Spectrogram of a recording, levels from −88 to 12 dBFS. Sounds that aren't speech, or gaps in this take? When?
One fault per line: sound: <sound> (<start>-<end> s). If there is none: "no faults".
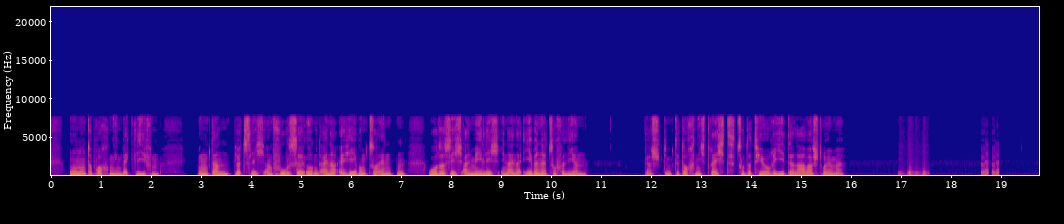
sound: whoosh (16.9-17.6 s)
sound: laugh (18.6-19.0 s)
